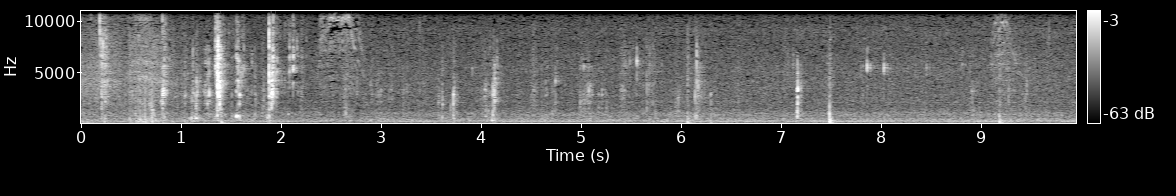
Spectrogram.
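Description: Close-miked chewing of a mouthful of rice: a quick run of sharp, wet mouth clicks and smacks in the first two seconds, then slower chewing with a few scattered clicks.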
